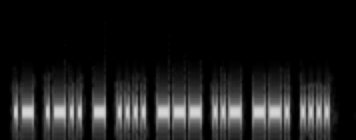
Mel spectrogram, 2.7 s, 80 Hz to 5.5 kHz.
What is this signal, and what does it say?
Morse code, heard as a keyed tone, about 40 wpm, 600 Hz. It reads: ALTHOUGH
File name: the old man and the sea 2 40wpm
